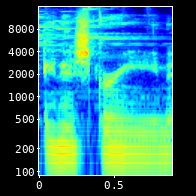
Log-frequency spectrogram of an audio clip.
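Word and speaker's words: Innisgreen: And here is the world of Inish Green. I believe I'm pronouncing that right. I said it the other way last time and everyone corrected me. So, I think it's inish green with like a sh.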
